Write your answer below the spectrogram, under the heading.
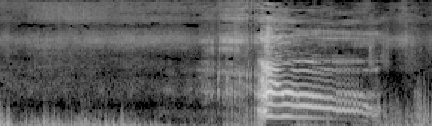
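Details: Sherpa, an Alaskan malamute living in a van, howls when his paw is touched. A single loud, harmonic-rich howl lasts about a second. It starts sharply, then slides gently downward. Soft rustling comes before it.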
